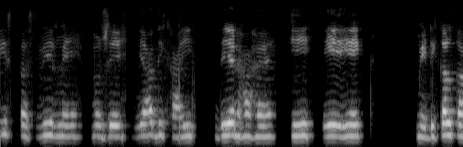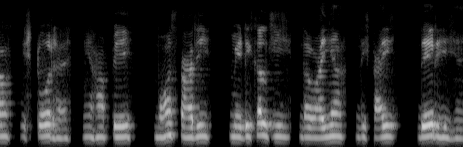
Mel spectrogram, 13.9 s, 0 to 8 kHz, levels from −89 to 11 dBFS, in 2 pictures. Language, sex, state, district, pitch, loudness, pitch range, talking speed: Hindi, female, Chhattisgarh, Balrampur, 220 Hz, -22 LUFS, 210-230 Hz, 120 wpm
